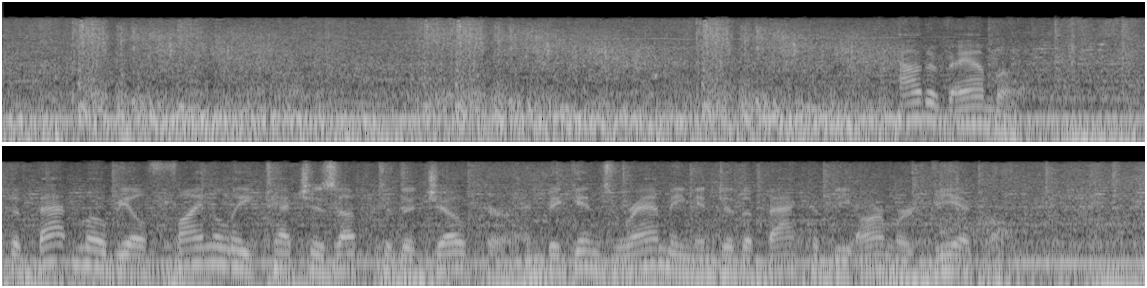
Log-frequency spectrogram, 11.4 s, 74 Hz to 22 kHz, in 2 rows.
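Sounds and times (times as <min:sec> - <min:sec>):
crackling debris: 0:00.0 - 0:08.6
series of large colorful balls exploding during a vehicle chase: 0:00.0 - 0:11.4
speech: 0:04.6 - 0:11.0.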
